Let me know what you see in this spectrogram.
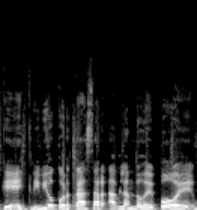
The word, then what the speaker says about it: Poe: Bueno, unifiquemos porque en realidad es Edgar Allan Poe, pero algunos acá le decimos Edgar Allan Poe, pero en realidad se dice Poe. – Se dice Poe, efectivamente. – Poe en inglés. – Pero se escribe Poe, P-O-E, como poesía sin sílaba.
